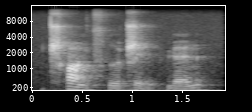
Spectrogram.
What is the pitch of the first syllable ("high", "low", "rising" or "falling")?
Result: falling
